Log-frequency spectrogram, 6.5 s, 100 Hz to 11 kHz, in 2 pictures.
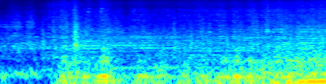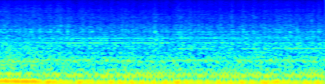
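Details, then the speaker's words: Jaguar XJS V12 track car after nearly three years stored, 75 psi oil pressure: loud, uneven hunting idle with light top-end tapping. Owner suspects some or all carburetors need rebuilding after sitting dry; rough running. "now clearly it needs some work it didn't run all that great i'm sure that there's a few carburetors if not all of them that need to be rebuilt"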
